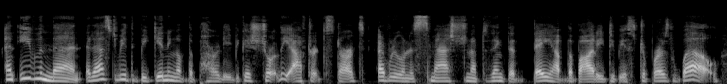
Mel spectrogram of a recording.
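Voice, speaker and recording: A woman's voice: sits low, animated, fast, hardly any pauses, darkish tone, no room sound, studio quality. A woman voicing a brash, sarcastic, mischievous teenage girl in an audiobook, wordy and teasing. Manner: wordy, teasing, mock-haughty.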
